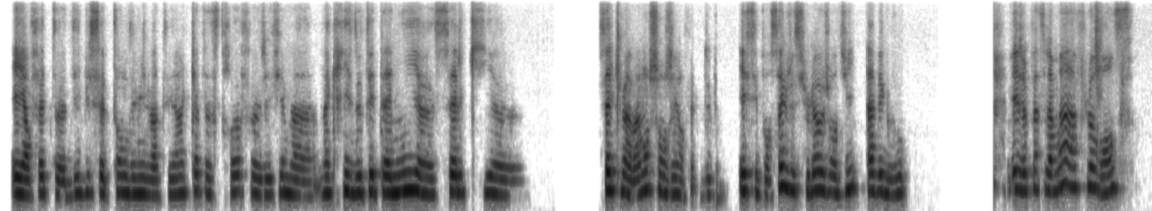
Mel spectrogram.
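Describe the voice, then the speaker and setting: A woman with a dark, mellow tone sounds somewhat breathy and leaves long, frequent pauses. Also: medium pitch for a woman, fairly even intonation, moderate pace. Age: 30s. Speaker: patient sharing testimony. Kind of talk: testimony.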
